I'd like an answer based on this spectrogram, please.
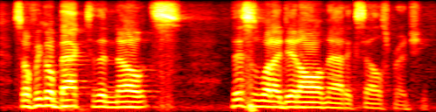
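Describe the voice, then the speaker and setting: A dark, mellow tone at a fairly quick pace, with ordinary pitch variation and audible room echo. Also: man. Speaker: university lecturer. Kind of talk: lecture.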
